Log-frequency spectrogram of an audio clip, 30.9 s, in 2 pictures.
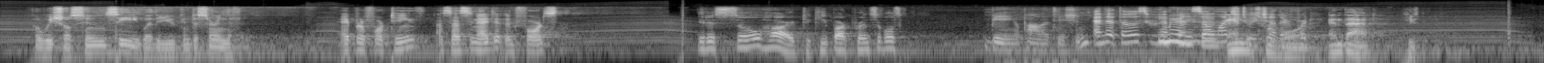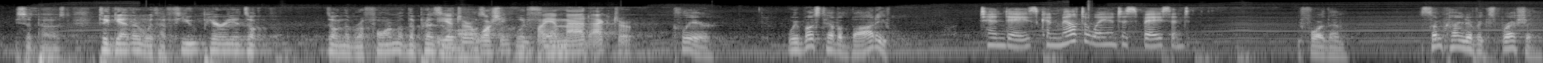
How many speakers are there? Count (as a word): six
